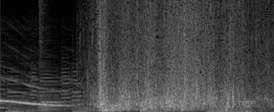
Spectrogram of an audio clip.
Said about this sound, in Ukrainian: Звісно, зараз буду пірнати прямо з цього обриву. Егей! Ого, тут високо, будь обережним. Ну все, я стрибаю.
